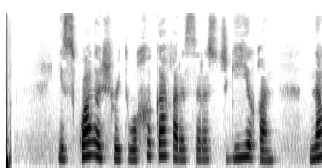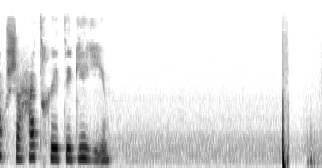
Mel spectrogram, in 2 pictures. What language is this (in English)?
Abkhazian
